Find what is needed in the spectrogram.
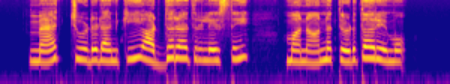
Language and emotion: Telugu, fearful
